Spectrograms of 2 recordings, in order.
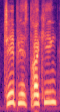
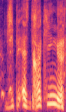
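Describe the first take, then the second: First: It is read with a French accent. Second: It is read with an English accent.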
